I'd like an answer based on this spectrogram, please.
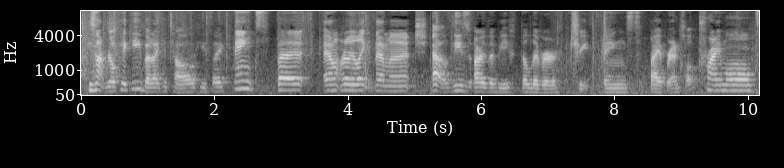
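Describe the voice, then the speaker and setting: A woman of medium pitch with lively intonation, amid audible room echo and noticeable background noise. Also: fairly slow pace. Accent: Long Island. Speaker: pet vlogger. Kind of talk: casual product haul chat. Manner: chatty, talkative.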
